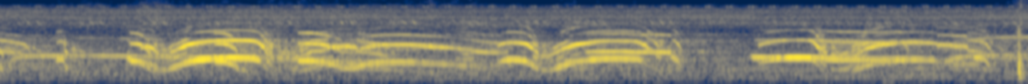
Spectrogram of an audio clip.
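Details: Several jackals in a dense yipping chorus, overlapping arched cries that rise and drop sharply, coming in three loud bursts with a short lull between them.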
